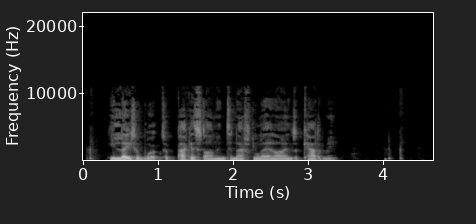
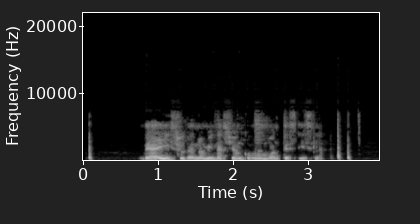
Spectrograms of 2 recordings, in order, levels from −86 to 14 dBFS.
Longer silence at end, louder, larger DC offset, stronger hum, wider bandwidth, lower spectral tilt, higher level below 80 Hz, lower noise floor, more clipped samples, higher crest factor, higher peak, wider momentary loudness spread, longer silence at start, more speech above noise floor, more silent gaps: first, 0.55 s vs 0.4 s; second, -22 LUFS vs -19 LUFS; neither; neither; first, 11.5 kHz vs 7.8 kHz; about the same, -6.5 dB/octave vs -6 dB/octave; first, -50 dBFS vs -58 dBFS; first, -73 dBFS vs -68 dBFS; neither; about the same, 22 dB vs 18 dB; about the same, 0 dBFS vs -2 dBFS; about the same, 13 LU vs 13 LU; about the same, 0.1 s vs 0.05 s; about the same, 52 dB vs 51 dB; neither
